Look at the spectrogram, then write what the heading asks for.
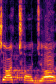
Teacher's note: तो ये च वर्ग तालु से उच्चारण होता है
